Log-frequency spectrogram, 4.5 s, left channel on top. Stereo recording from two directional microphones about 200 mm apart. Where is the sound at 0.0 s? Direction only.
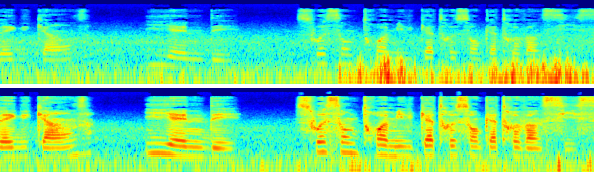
35° right (ahead or behind).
